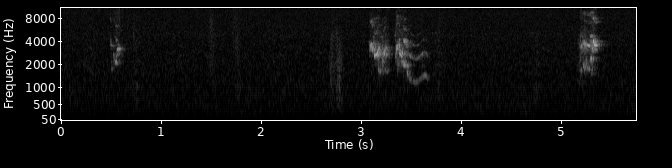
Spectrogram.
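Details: Three young budgerigars give a few short, scratchy chirps, with a quick warbled pair in the middle, against a soft indoor hiss.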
